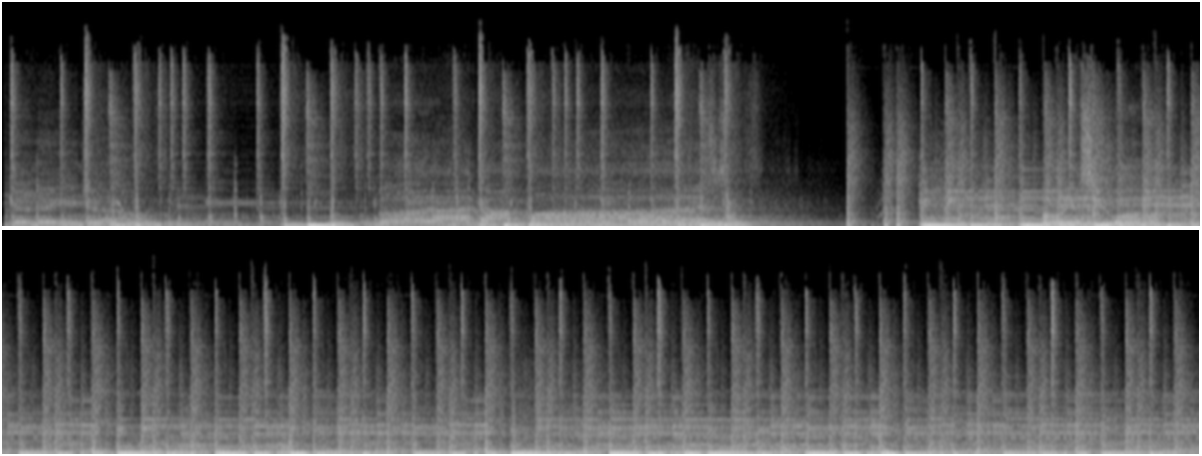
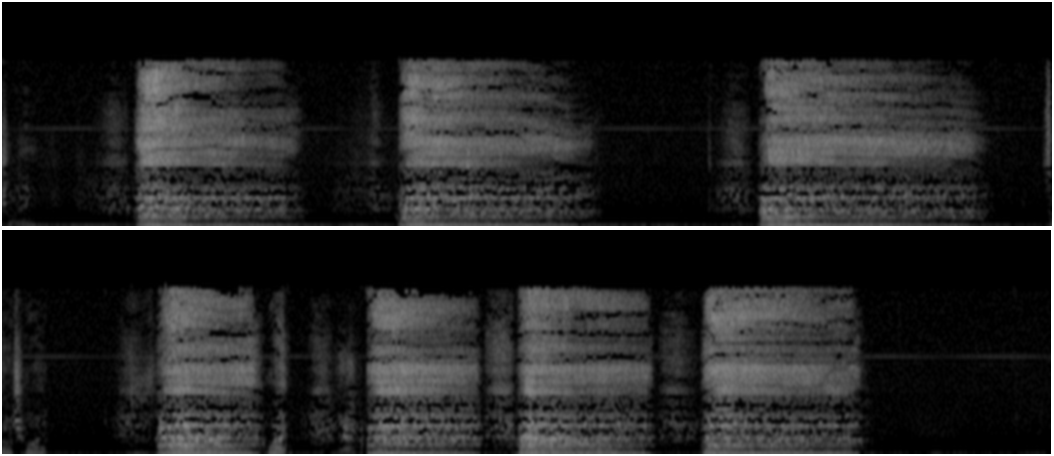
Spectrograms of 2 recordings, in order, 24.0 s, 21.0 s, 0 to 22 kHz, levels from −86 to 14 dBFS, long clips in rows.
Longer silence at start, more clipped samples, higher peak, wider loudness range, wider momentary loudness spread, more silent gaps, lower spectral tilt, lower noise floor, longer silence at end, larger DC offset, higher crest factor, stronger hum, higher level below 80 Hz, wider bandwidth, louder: about the same, 0 s vs 0 s; neither; first, -2 dBFS vs -12 dBFS; about the same, 6 LU vs 6 LU; second, 12 LU vs 22 LU; neither; first, -6 dB/octave vs 0.5 dB/octave; second, -44 dBFS vs -70 dBFS; second, 0 s vs 1.9 s; neither; second, 14 dB vs 28 dB; neither; first, -22 dBFS vs -68 dBFS; about the same, 17.5 kHz vs 16.5 kHz; first, -17 LUFS vs -33 LUFS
